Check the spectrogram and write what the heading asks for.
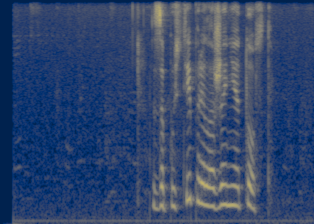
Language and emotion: Russian, positive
